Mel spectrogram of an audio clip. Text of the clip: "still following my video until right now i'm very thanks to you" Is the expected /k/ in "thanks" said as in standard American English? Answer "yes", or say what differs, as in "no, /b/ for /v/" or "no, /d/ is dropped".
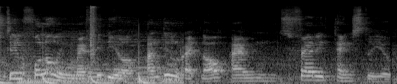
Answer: no, /k/ is dropped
